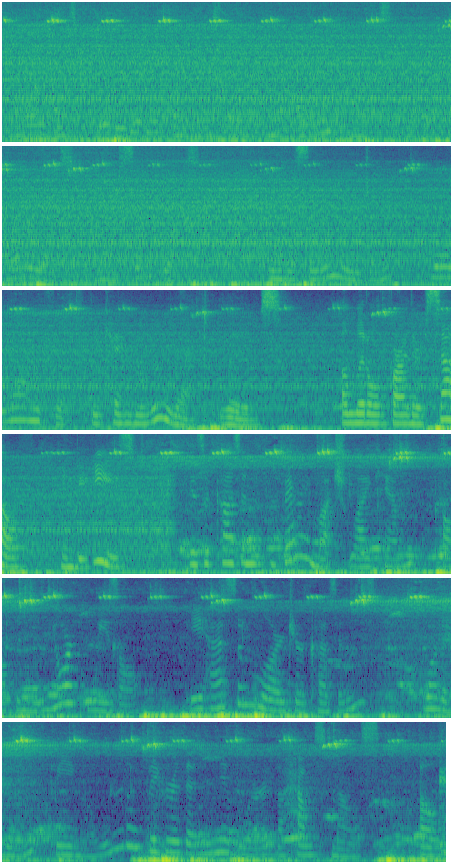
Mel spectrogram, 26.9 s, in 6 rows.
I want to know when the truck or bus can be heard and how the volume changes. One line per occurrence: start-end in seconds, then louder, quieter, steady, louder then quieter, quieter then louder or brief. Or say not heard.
0.0-15.2 quieter.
